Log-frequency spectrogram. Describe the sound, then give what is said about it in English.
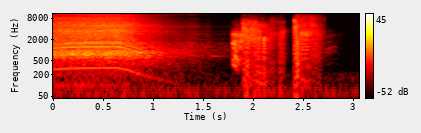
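A compressed air duster sprays a long, loud, steady hiss that fades out over about a second and a half, followed by two short breathy bursts. “To hell with it, I am immortal after all, what's a little compressed air duster going to do to the old processors anyhow?”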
